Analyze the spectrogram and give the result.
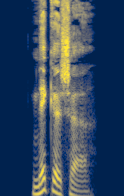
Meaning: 1. comparative degree of neckisch 2. inflection of neckisch: strong/mixed nominative masculine singular 3. inflection of neckisch: strong genitive/dative feminine singular
- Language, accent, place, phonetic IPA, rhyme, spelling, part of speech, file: German, Germany, Berlin, [ˈnɛkɪʃɐ], -ɛkɪʃɐ, neckischer, adjective, De-neckischer.ogg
